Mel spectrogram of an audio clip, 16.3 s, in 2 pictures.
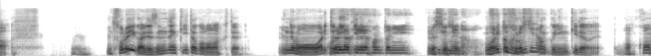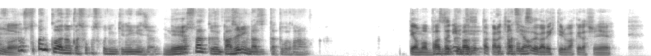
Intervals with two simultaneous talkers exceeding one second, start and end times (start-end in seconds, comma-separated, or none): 5.3-7.0, 13.6-14.9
